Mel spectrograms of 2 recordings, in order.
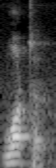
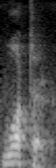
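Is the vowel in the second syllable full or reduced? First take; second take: reduced; reduced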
